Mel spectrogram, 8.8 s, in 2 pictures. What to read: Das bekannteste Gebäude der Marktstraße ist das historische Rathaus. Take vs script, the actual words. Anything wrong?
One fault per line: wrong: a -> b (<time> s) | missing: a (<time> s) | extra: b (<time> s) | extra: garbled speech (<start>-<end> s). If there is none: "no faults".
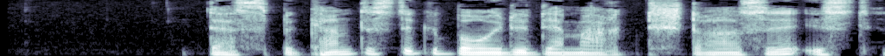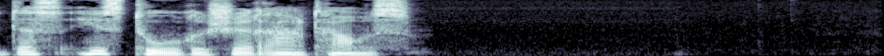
no faults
